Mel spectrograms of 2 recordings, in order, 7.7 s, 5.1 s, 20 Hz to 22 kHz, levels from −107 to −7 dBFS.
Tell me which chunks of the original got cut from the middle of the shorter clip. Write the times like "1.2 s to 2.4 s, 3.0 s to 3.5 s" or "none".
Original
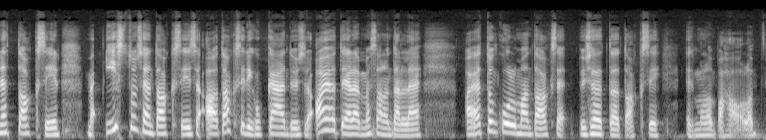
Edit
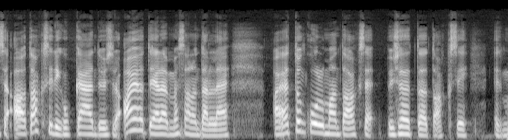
none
